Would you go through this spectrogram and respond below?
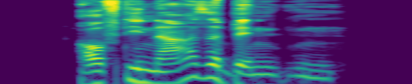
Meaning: to reveal (i.e. a secret)
- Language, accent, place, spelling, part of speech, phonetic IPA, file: German, Germany, Berlin, auf die Nase binden, phrase, [aʊ̯f diː ˈnaːzə ˌbɪndn̩], De-auf die Nase binden.ogg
